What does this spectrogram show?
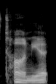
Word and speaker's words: Tanya: herself to us saying my name is Tanya it rhymes with lasagna if you call me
